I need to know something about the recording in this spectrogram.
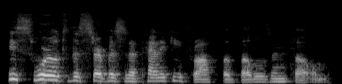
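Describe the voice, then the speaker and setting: A man reading a children's story aloud with expressive narration. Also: medium pitch, a little fast. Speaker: story reader.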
